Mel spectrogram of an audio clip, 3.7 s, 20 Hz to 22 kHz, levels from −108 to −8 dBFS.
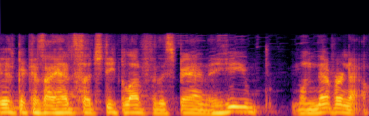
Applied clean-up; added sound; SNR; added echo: neural mask model DeepFilterNet 3.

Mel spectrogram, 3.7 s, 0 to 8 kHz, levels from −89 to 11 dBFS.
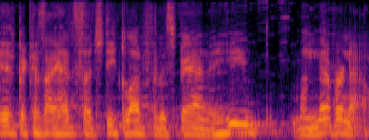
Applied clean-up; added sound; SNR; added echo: neural separator model SepFormer DNS4.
